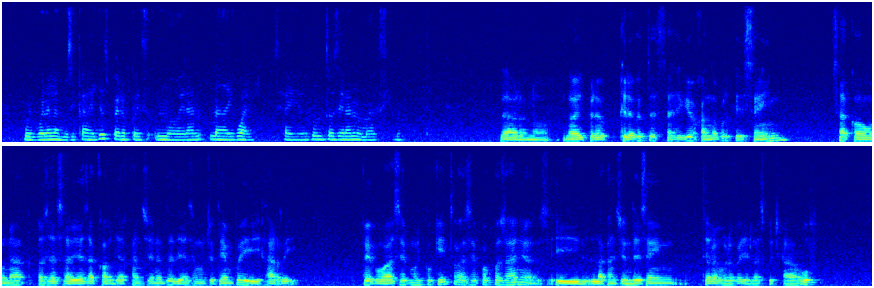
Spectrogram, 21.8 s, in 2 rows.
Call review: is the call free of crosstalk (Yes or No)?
Yes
